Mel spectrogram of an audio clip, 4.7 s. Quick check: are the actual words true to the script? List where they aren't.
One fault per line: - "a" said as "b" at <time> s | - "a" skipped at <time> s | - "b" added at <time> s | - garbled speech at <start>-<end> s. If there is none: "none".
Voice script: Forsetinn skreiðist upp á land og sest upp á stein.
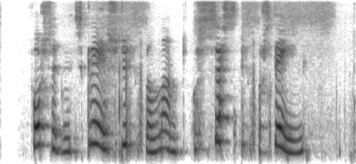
none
